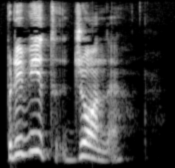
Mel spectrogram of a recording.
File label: dialogue, Ukrainian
